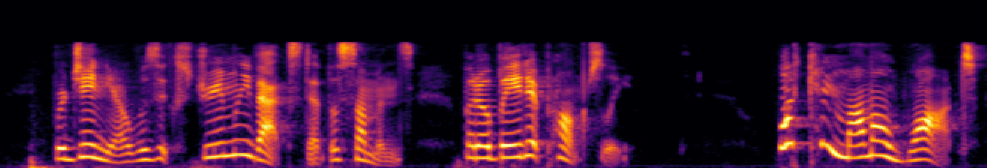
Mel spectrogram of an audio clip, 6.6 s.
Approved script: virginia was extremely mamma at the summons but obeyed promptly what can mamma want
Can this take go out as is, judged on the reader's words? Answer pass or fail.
fail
